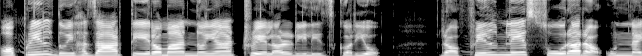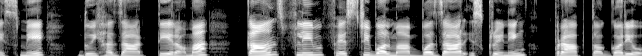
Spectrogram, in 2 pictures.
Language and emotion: Nepali, neutral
